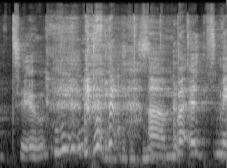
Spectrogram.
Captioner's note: laughter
